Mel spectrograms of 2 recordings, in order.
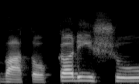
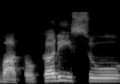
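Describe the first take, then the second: First: The last syllable has an 'sh' sound. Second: The last syllable has an 's' sound. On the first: "the sh consonant sound" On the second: "with an S sound and not an S H sound"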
